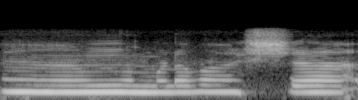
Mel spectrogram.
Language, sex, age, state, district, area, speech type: Malayalam, female, 30-45, Kerala, Palakkad, rural, spontaneous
